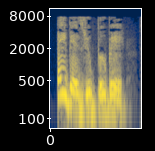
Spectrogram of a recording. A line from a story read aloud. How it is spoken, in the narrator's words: said Hyacinth crossly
